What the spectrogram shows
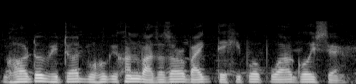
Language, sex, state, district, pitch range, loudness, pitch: Assamese, male, Assam, Sonitpur, 115-125 Hz, -17 LUFS, 120 Hz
